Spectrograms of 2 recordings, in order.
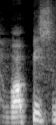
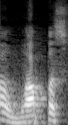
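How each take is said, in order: First: वापिस with i, vaa-pis; softer वापिस, i in the second syllable; wrong pronunciation. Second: वापस as vaa-pas, no i; lower, softer वापस with short a in pas; correct pronunciation. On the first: Teacher dismissing the common mistake, mispronounced demo. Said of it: "वापिस नहीं होता". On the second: Teacher giving the correct word, careful pronunciation. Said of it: "वापस होता है". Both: Shown as a demonstration.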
